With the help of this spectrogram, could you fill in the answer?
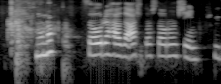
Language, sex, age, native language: Icelandic, male, 7, Icelandic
